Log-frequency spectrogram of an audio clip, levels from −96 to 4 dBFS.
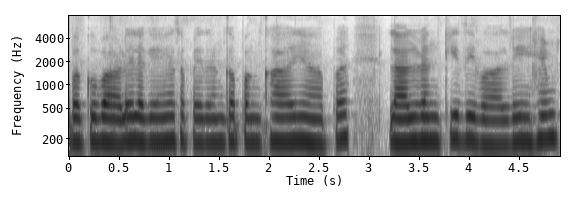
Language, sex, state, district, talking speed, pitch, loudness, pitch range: Hindi, female, Chhattisgarh, Jashpur, 185 wpm, 190 Hz, -18 LUFS, 185-195 Hz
